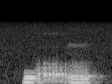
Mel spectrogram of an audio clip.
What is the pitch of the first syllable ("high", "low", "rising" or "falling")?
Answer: low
